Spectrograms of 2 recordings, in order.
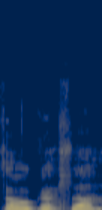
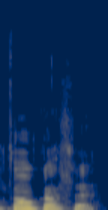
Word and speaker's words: Dolgellau: Pronounced Dolgellau or Dolgellau.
